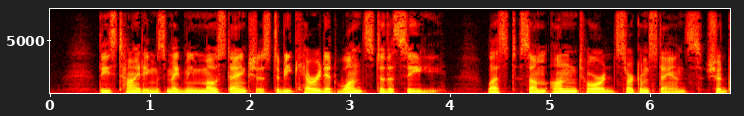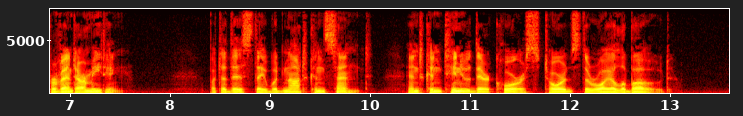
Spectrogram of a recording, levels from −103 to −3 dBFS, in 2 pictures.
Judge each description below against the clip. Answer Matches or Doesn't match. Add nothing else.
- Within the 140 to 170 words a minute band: Matches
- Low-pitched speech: Matches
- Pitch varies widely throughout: Doesn't match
